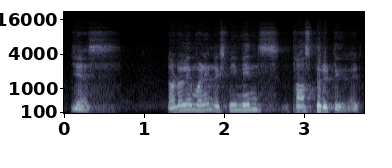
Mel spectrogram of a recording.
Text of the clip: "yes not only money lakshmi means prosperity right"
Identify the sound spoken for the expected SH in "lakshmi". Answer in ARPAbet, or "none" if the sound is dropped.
S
